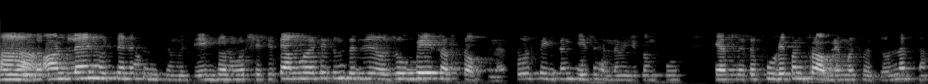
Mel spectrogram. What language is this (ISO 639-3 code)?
mar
